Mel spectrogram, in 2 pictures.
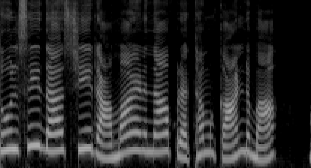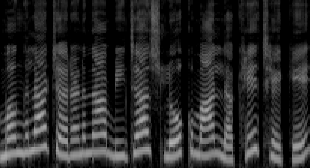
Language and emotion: Gujarati, neutral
